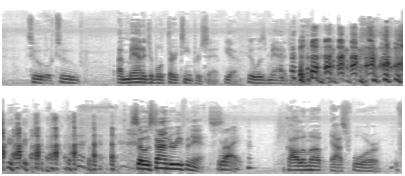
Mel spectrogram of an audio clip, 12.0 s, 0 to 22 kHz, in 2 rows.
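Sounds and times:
people laughing: 4.1 - 8.0.

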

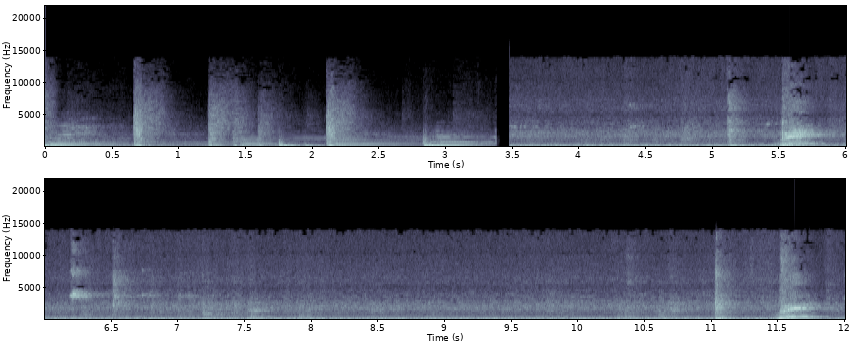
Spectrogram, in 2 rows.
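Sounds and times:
low mechanical hum: 3.5 - 12.0.

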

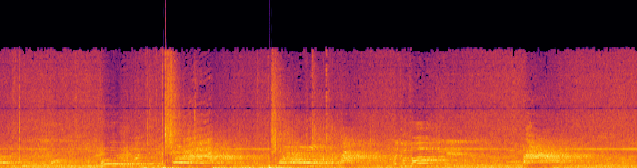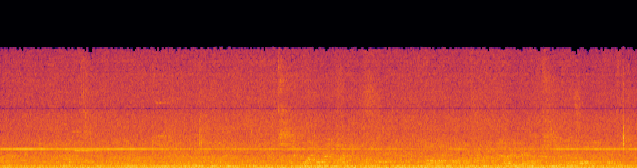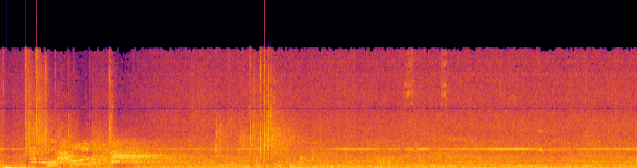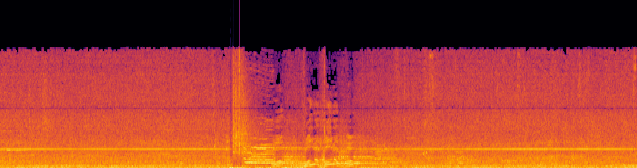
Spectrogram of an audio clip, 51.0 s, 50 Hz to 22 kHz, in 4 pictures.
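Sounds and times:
loud shouts: 2.0 - 8.9, 10.4 - 12.0, 25.9 - 29.0, 42.9 - 46.1.

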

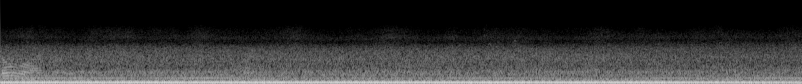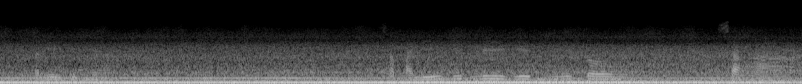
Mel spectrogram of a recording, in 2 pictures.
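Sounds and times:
low machine hum: 0.0 - 16.0.

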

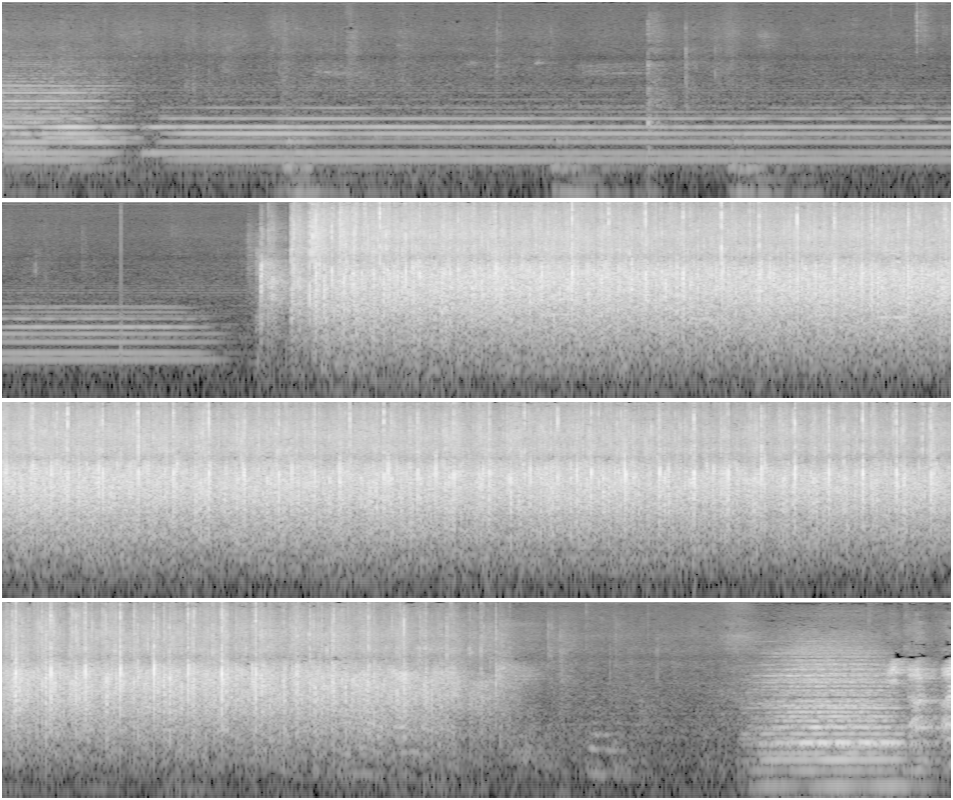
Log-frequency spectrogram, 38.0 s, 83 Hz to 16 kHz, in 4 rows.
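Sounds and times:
audience applauding: 12.0 - 34.0.

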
